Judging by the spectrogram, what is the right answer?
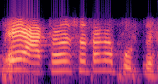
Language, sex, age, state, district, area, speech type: Bengali, female, 45-60, West Bengal, Alipurduar, rural, conversation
